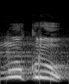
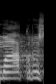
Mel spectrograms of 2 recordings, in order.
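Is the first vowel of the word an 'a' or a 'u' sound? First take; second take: u; a. First: The first vowel is a rounded 'u' sound. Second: The first vowel is an open 'a' sound. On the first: The speaker calls it wrong. "বলে মুকরু" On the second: The speaker calls it right. "মাকরু শব্দটা ঠিক করে বলে না"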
